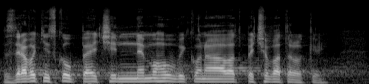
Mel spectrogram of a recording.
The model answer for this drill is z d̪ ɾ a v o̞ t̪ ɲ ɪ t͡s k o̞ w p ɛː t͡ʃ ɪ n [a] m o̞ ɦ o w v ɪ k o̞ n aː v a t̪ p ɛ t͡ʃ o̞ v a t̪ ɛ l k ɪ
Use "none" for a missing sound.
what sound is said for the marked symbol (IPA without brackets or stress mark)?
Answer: ɛ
